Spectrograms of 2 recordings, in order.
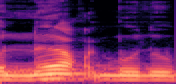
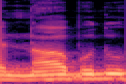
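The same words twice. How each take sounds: First: "نعبدو" with ain sounded in the throat; clear ain. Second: "نابدو" with an alif where ain belongs. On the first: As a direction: close the first syllable of "نعبدو" on ain. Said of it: "اس کو نعبدو پڑھنا ہے". ("نعبدو" عین ظاہر کر کے) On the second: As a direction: stretch "نابدو" as naa-budu. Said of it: "یہ الف یہاں پر آ رہا ہے". ("نابدو" الف کے ساتھ) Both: Shown as a demonstration.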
